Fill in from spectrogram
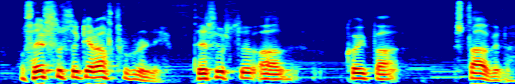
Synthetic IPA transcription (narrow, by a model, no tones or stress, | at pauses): ɔɣθejɾ̥θʏr̥t̪acɛːɾaalt̪ɾukɾʏnːɪ̰ | θejɾ̥θʏr̥t̪ʏʔað | kʰœːɥpa | st̪aːvɪna̰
